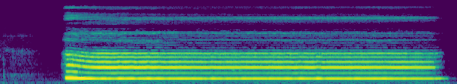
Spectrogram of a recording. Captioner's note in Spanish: suspiro y tono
